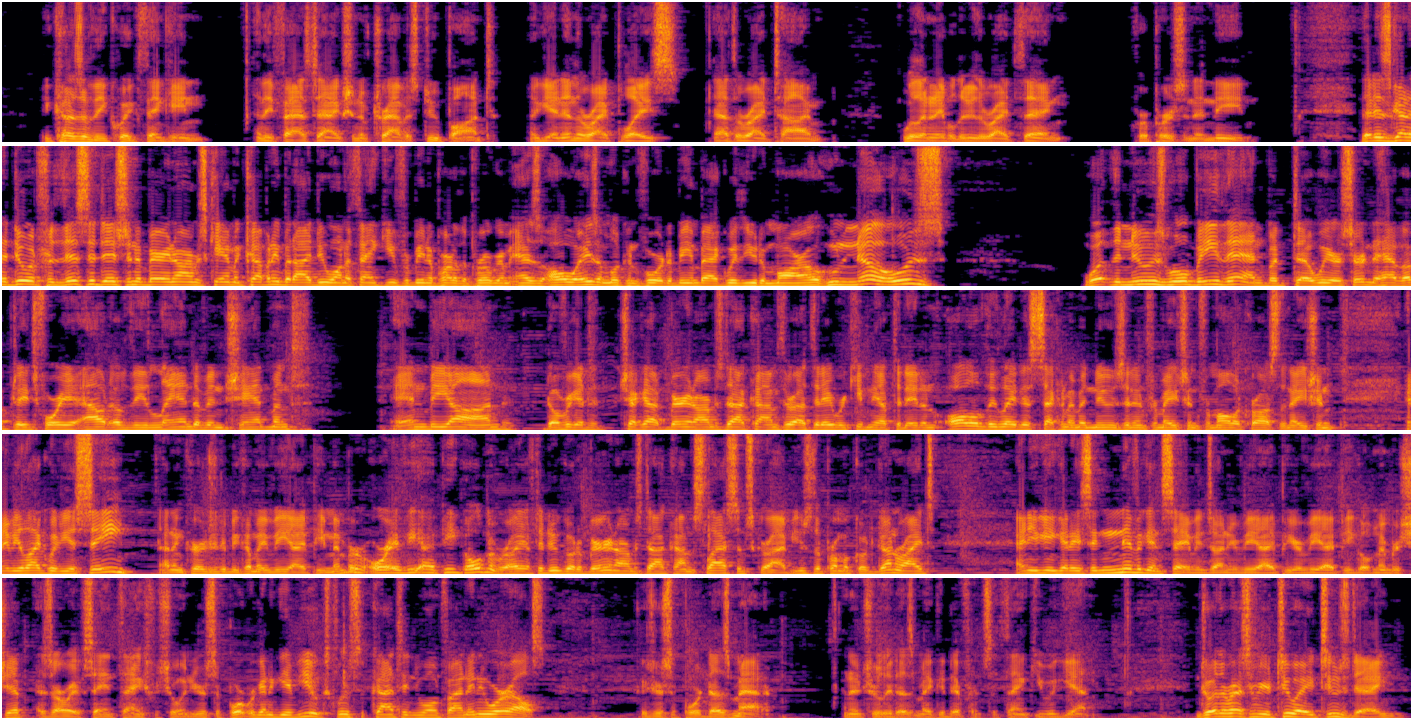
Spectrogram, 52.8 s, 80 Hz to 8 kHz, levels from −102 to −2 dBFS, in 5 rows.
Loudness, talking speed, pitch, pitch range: -19 LUFS, 255 wpm, 145 Hz, 130-170 Hz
